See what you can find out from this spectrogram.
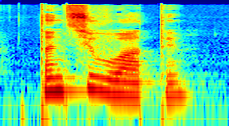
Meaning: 1. to dance 2. to perform in a ballet 3. to jump up 4. to tremble
- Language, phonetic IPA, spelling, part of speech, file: Ukrainian, [tɐnʲt͡sʲʊˈʋate], танцювати, verb, Uk-танцювати.ogg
